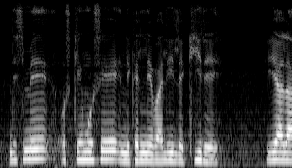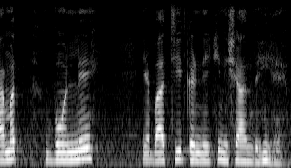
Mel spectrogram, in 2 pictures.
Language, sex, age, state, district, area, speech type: Urdu, male, 18-30, Uttar Pradesh, Muzaffarnagar, urban, spontaneous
